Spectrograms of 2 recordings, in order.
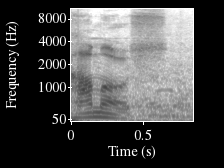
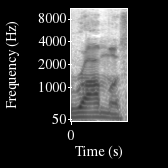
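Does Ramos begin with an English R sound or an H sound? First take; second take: H sound; English R. First: The first sound is like an H. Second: The first sound is an English R. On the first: The speaker calls it wrong. "We have no H Rs today" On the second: The speaker calls it right. "as I've been told. Apparently, we are pronouncing the R's tonight"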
